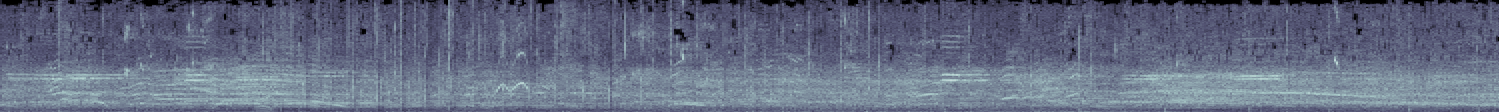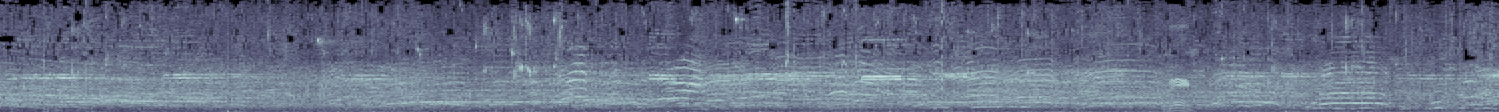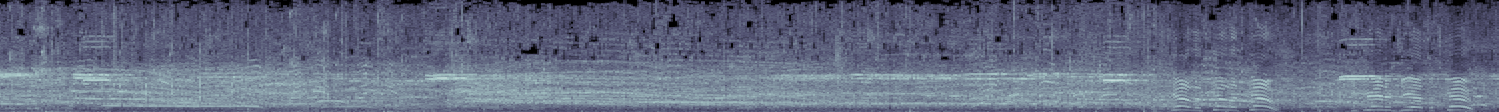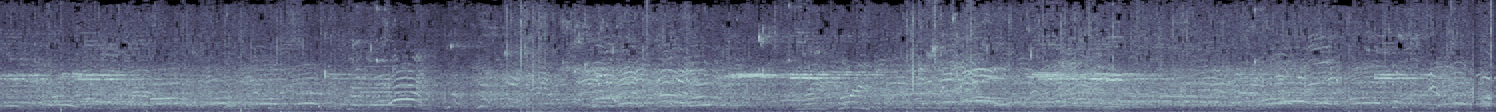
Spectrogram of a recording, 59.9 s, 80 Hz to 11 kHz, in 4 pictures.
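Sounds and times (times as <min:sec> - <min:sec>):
volleyballs thudding: 0:07.0 - 0:19.2, 0:32.3 - 0:34.3, 0:45.4 - 0:48.4, 0:50.0 - 0:51.6
sneakers squeaking on court: 0:07.8 - 0:09.9, 0:17.2 - 0:24.6, 0:29.8 - 0:30.7, 0:47.3 - 0:50.9
din of many voices: 0:41.4 - 0:59.9.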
